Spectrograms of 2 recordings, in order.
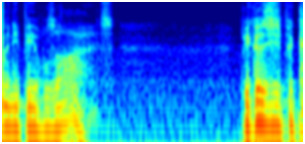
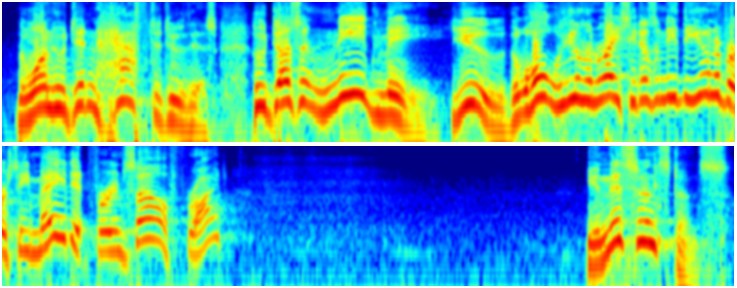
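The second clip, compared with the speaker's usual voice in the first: preaching at full force; 10 semitones higher, 8 dB louder than usual. Acted. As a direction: build it up, climbing higher and louder. Preacher builds to a peak.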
